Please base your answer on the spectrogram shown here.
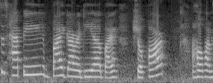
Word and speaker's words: Chopard: So this is Happy by Garadia by Chopard. I hope I'm saying that brand's name correct. I believe the D is silent.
